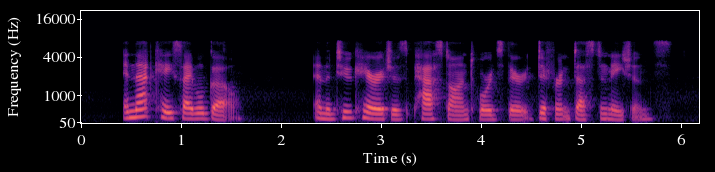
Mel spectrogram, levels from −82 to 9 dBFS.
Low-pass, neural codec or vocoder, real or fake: 7.2 kHz; codec, 16 kHz, 0.8 kbps, ZipCodec; fake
